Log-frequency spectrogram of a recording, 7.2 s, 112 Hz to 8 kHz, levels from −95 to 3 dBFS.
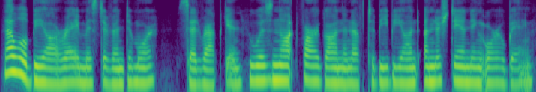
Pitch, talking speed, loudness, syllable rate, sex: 185 Hz, 175 wpm, -19 LUFS, 4.5 syllables/s, female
